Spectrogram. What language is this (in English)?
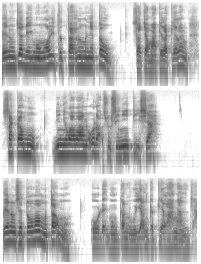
Tonsea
